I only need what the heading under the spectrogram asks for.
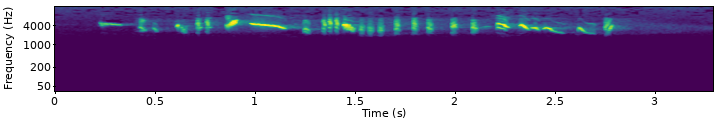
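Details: Subalpine warbler song: a rapid, scratchy chatter of short high notes mixed with brief whistled slurs, delivered in one continuous burst of about two and a half seconds against a silent background.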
